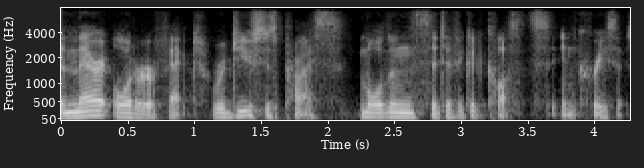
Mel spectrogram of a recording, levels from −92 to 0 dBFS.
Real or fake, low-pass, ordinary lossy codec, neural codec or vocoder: fake; 7.2 kHz; Opus, 64 kbps; codec, 16 kHz, 1.1 kbps, Voila-Tokenizer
